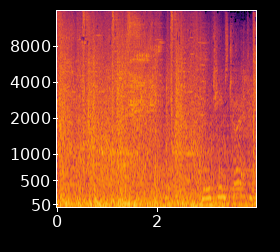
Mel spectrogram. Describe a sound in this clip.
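A turret collapses with a loud crash.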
